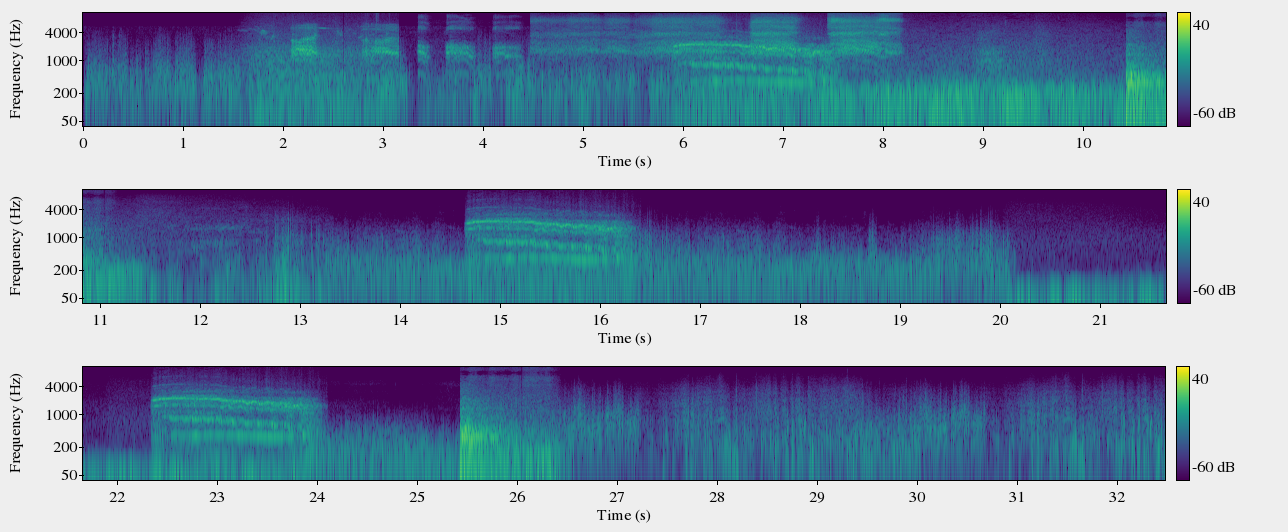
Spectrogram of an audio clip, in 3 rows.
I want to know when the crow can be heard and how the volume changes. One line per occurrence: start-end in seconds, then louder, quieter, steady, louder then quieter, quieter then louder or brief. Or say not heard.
1.6-8.2 quieter then louder.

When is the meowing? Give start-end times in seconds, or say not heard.
10.4-11.2, 25.4-26.4.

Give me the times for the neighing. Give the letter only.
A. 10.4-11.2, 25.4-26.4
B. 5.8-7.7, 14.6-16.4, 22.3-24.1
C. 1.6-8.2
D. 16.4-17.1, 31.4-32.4
B.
